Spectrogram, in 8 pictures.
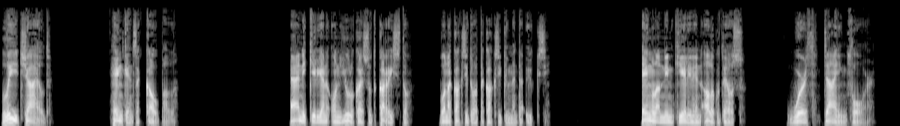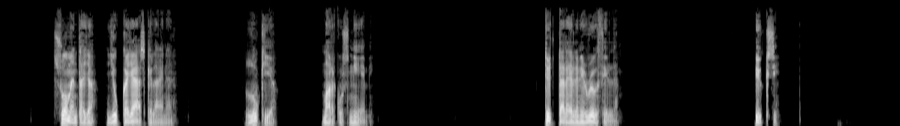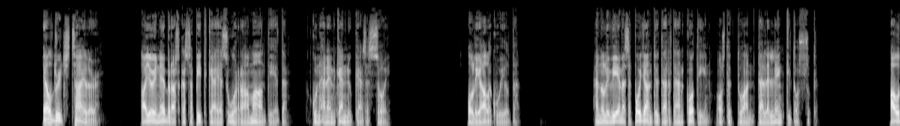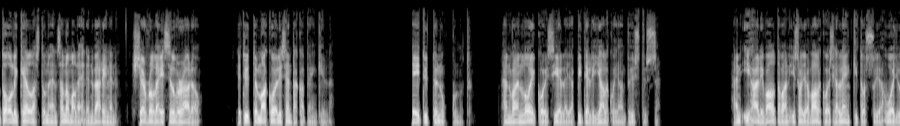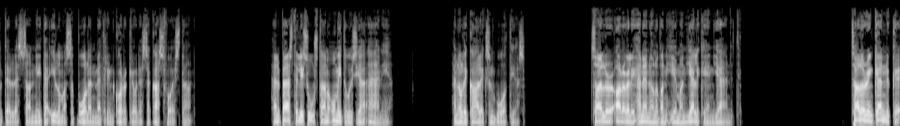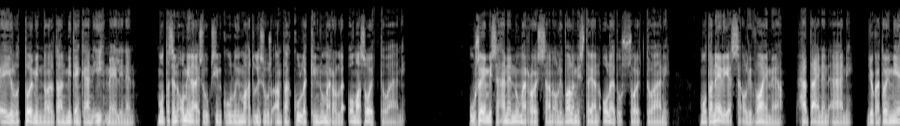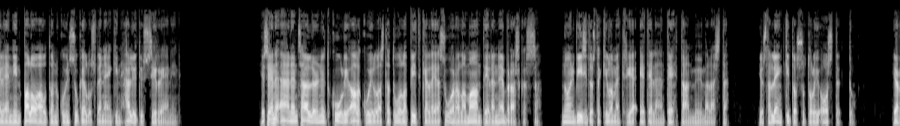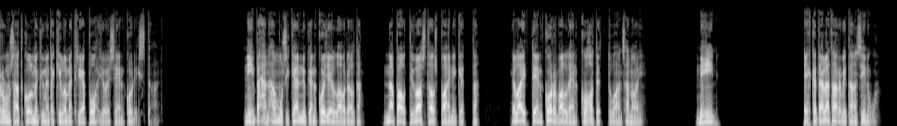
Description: Henkensä kaupalla – Ljudbok – Laddas ner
